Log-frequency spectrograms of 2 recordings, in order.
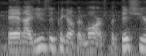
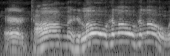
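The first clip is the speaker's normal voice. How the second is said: sing-song hellos, higher; imitated greeting; 9 semitones higher, 6 dB louder, slower than usual. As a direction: mimic staff greeting Tom. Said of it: "and they'll do that".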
